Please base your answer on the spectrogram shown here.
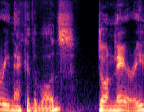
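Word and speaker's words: Dún Laoghaire: neck of the woods D lir that's how that's uh pronounced and uh we're going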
